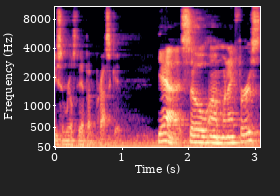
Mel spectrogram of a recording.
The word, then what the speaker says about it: Prescott: Whenever I do social media videos, I always have to say Prescott, which really is Prescott to all you out of towners, because people are like, "Where's Prescott?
